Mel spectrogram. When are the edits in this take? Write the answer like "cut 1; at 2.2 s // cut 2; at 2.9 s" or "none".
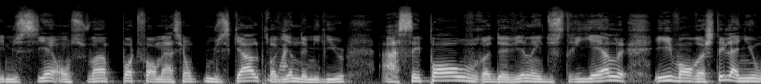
none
